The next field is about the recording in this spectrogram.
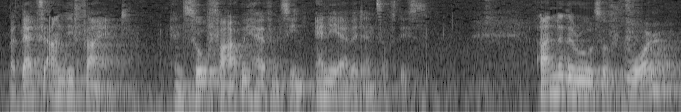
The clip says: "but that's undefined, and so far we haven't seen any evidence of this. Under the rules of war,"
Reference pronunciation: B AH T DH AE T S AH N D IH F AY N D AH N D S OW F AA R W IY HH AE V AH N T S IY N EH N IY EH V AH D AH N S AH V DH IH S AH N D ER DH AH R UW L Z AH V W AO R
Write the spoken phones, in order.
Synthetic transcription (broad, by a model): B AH T DH AE T S AH N D IH F AY N D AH N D S OW F AA R W IY HH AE V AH N T S IY N EH N IY EH V AH D AH N S AH V DH IH S AH N D ER DH AH R UW L Z AH V W AO R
